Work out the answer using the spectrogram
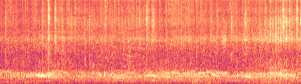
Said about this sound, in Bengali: পায়রা যখন নিচে আছে ও ঠিক নেমে পড়বে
